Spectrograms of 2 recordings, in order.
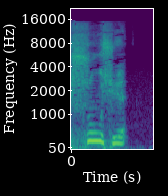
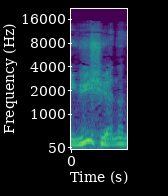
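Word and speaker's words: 腧穴: 啊，也有人念鱼，其实叫疏穴。啊，有人偏念鱼穴，那没办法，是吧？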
